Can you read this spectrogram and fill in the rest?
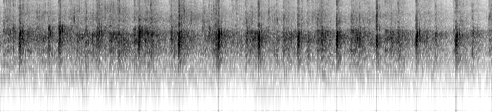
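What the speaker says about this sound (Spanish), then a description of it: "Un aplauso para Lida María." Steady audience applause fills a book launch event, a dense, continuous patter of many hands clapping at moderate loudness that carries on without a break for several seconds.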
